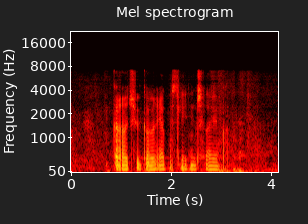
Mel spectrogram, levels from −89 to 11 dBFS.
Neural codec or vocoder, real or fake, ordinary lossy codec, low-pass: codec, 16 kHz in and 24 kHz out, 1.1 kbps, FireRedTTS-2 codec; fake; none; 7.2 kHz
